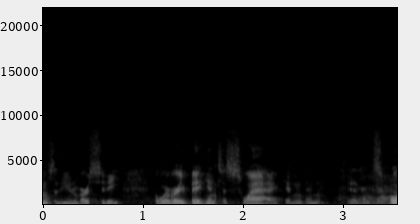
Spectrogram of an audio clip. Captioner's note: audience laughs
